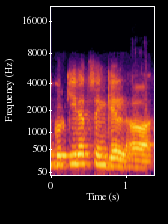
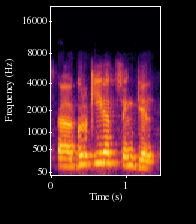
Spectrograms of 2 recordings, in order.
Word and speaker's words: Gurkirat Singh Gill: So it's Gurkirat Singh Gill. Gurkirat's my first name. Singh is my middle name. Gurkirat Singh Gill. Yes, Gurkirat Singh Gill.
